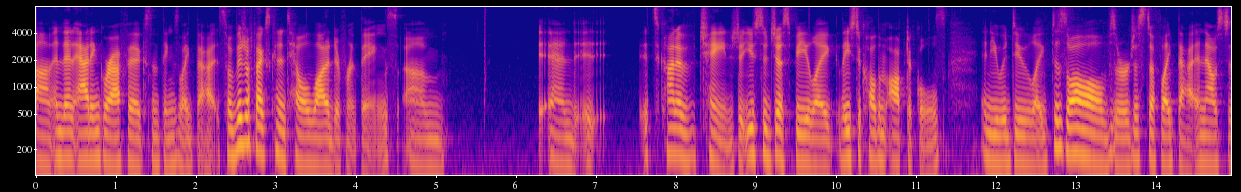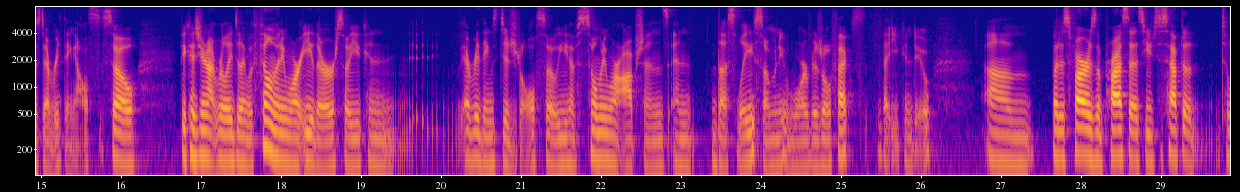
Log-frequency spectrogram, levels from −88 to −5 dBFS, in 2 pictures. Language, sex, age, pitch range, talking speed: Arabic, female, 30-49, 135-160 Hz, 200 wpm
